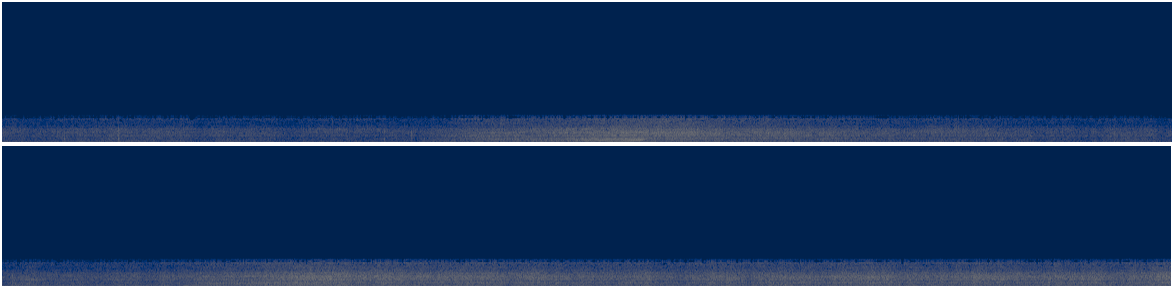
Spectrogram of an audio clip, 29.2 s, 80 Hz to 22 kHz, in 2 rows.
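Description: Ducati 959 Panigale's L-twin engine running under way, mixed with wind and road noise on the bike-mounted camera. It revs up with a rising pitch about six to eight seconds in, and again briefly later on.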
